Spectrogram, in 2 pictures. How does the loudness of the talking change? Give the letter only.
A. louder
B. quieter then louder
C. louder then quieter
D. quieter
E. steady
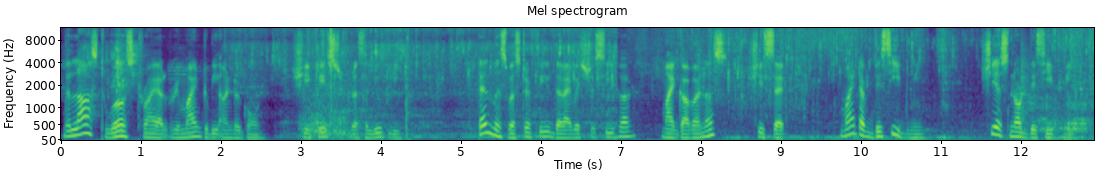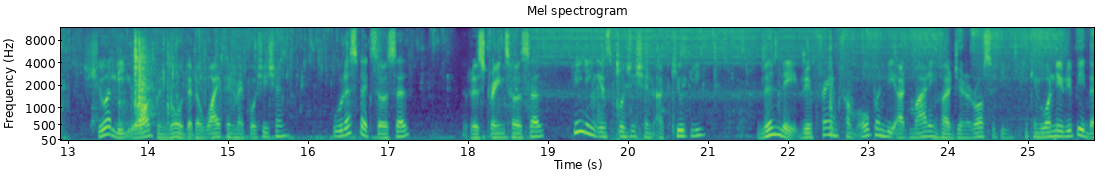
E.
